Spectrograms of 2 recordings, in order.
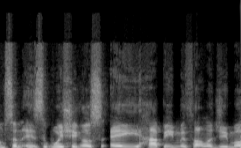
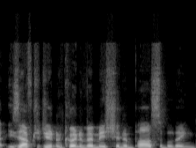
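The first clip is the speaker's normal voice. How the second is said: normal talking voice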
